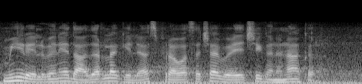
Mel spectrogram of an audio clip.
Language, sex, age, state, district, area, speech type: Marathi, male, 18-30, Maharashtra, Mumbai Suburban, urban, read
